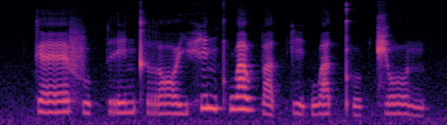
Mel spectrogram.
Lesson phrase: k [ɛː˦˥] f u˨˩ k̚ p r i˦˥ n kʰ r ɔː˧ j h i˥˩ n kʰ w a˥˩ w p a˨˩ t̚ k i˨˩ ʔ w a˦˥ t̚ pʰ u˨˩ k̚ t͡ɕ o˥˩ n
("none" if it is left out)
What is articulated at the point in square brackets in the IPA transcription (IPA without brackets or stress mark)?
ɛː˦˥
